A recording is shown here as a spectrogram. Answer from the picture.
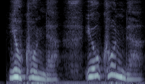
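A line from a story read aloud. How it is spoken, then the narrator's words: Breathless excited outburst. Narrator (German): entfuhr es ihm vor Aufregung schier atemlos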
